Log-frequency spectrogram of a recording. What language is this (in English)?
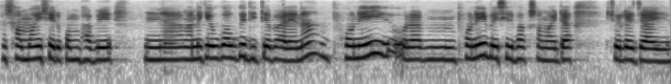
Bangla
